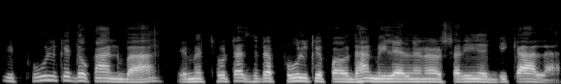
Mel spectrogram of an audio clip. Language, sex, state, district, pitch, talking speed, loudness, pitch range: Bhojpuri, male, Bihar, Saran, 135 Hz, 200 wpm, -17 LUFS, 130-150 Hz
